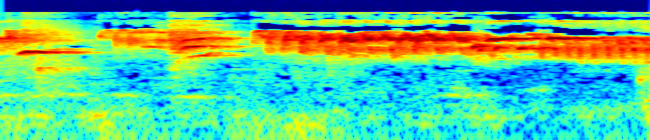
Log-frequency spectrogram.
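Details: Song of a male canary opening with a few separate whistled chirps, then breaking into a long unbroken high trill, buzzy and rapidly rolling, held steadily to the end.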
